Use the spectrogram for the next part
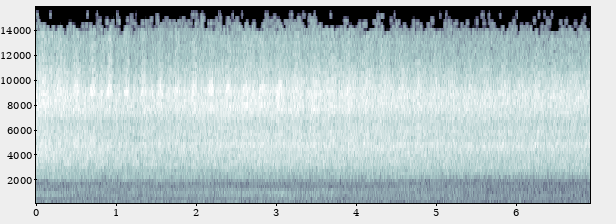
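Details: Deafening wild cicadas by a train station in Japan on a summer morning form a dense, steady, high-pitched hissing buzz that fills the air without pause, a loud continuous shimmer with a faint pulsing texture.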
